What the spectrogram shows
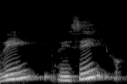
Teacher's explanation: इनका उच्चारण स्थान क्या है, मूर्धा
